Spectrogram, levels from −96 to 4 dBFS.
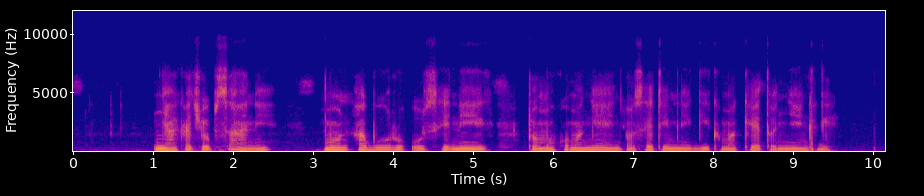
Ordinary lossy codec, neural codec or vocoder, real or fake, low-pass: Opus, 24 kbps; none; real; 7.2 kHz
